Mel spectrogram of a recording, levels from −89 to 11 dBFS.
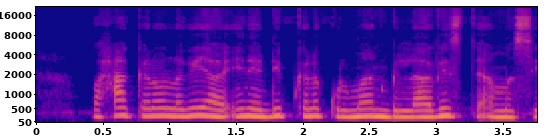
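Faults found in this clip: Automatic gain rising, 0.54 s to 3.74 s. Level swells steadily, about 8 dB overall. Speech and background noise rise together. Component: AGC stage in the capture path. Input judged too quiet, so gain is raised gradually across roughly three seconds. No single step, just a slow climb.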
